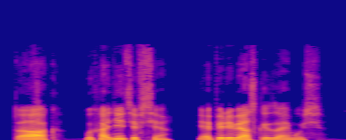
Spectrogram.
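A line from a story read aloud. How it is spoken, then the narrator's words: Loud. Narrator (Russian): громко сказал Дима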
